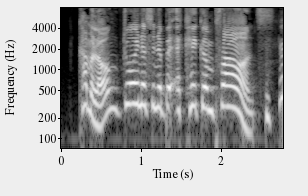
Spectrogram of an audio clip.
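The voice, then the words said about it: Put-on Cockney accent. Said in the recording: “do you have a Cockney accent that you can pull out of the bag? ... Give us your Cockney accent.”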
